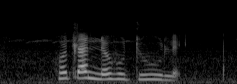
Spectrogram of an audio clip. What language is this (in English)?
Southern Sotho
